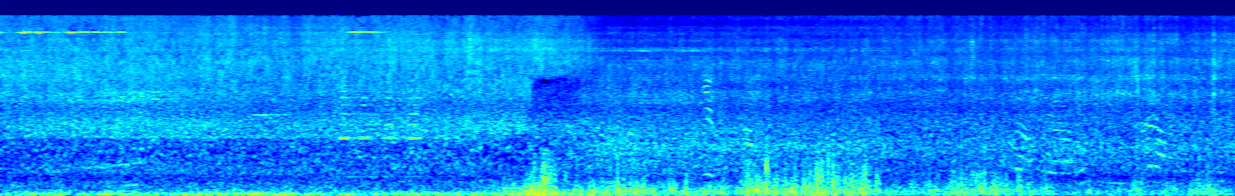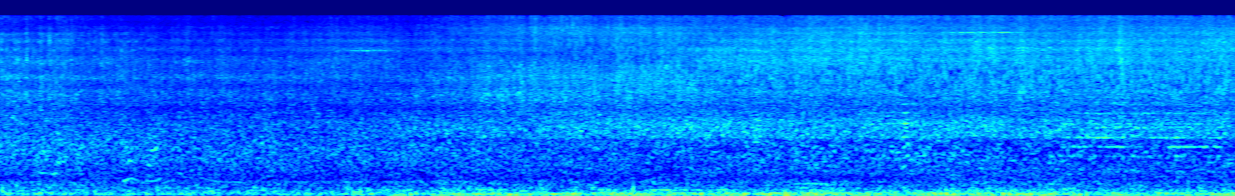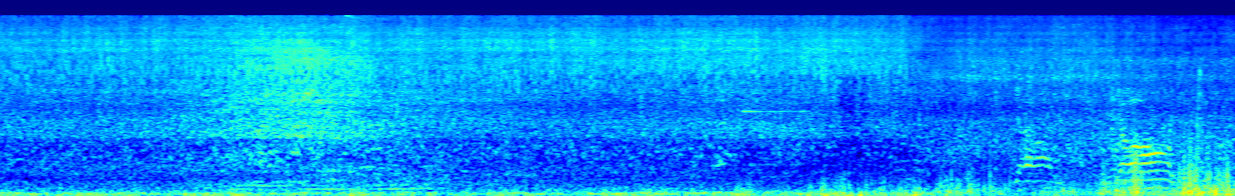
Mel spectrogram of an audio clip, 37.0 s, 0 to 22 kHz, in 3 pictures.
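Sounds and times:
road traffic hum: 0.0 - 37.0
wind rumbling on microphone: 0.0 - 37.0.

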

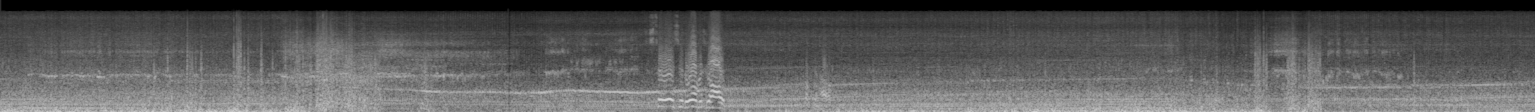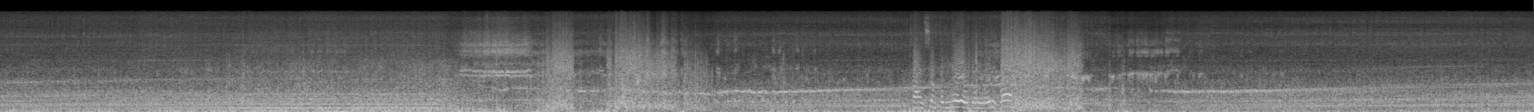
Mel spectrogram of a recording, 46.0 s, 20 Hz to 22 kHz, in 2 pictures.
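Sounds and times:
racing kart engine: 0.0 - 46.0
tyre squeal: 0.3 - 10.9, 17.1 - 22.3, 29.8 - 35.6, 37.0 - 42.8.

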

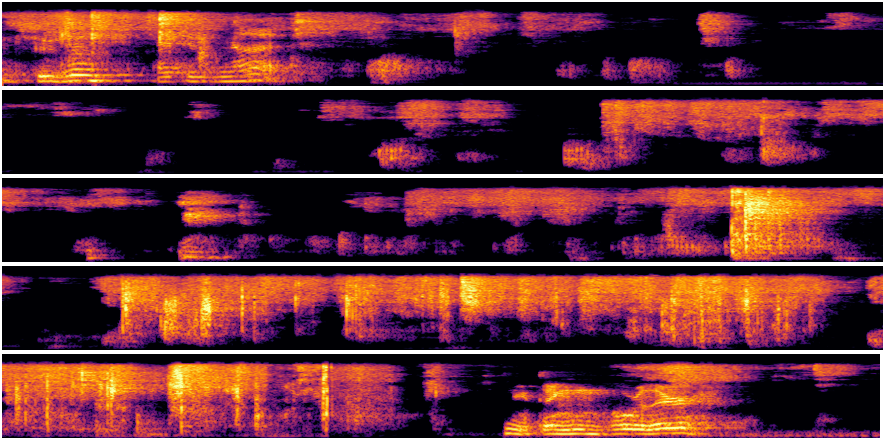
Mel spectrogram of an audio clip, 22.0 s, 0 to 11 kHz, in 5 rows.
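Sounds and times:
paper rustling and pages turning: 0.0 - 9.5, 10.3 - 20.0.

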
